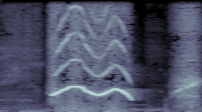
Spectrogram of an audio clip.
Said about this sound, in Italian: E io, grazie a Audrey Hepburn, ho imparato a fischiare con le dita da colazione da Tiffany. Fallo un po', fammi sentire.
